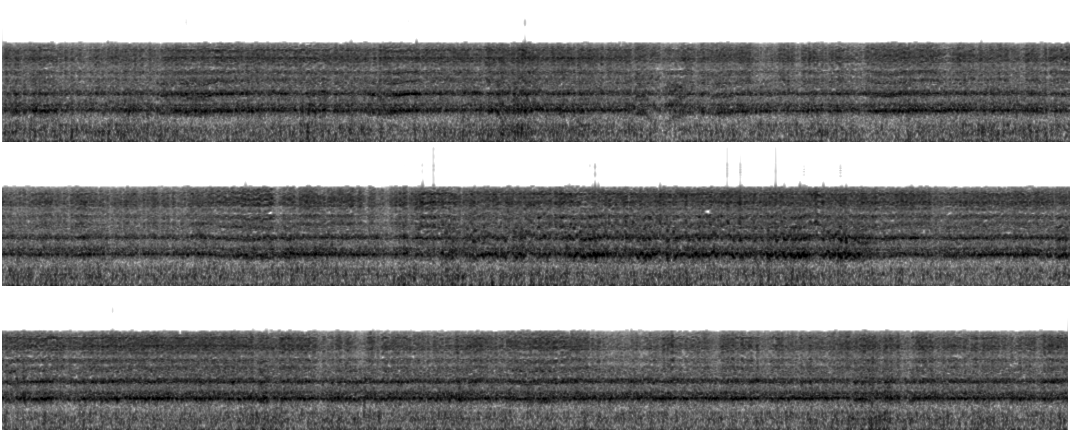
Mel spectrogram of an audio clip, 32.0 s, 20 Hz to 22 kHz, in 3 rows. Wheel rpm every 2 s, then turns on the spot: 230, 220, 230, 200, 230, 230, 230, 210, 200, 200, 220, 230, 230, 230, 230, 230.
none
